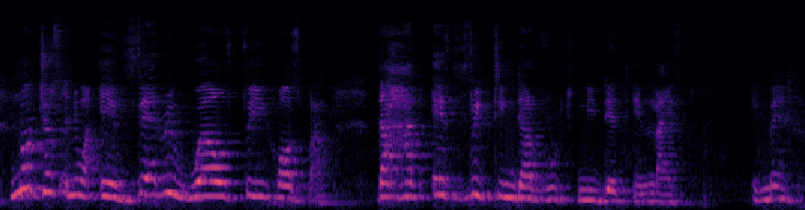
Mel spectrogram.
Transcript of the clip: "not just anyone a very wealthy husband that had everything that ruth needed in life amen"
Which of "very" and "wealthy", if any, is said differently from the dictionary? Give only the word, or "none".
none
